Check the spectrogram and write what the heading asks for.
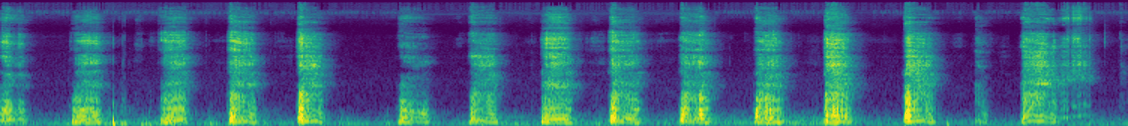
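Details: A dog coughs repeatedly, about fifteen harsh bursts in quick succession, roughly one per second.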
